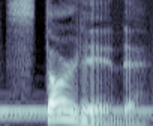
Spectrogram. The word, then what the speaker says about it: started: Si el verbo base ya termina en un sonido t o do, entonces el ed se pronuncia como una sílaba extra. Ed. Por ejemplo, start. Start ends with a t sound. So started is started.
